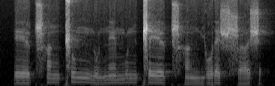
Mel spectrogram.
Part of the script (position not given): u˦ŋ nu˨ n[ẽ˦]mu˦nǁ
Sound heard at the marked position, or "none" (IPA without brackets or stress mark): ẽ˦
